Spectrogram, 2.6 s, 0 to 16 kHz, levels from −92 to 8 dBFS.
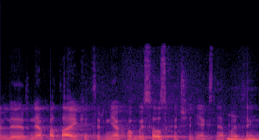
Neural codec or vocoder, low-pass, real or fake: none; 10.8 kHz; real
